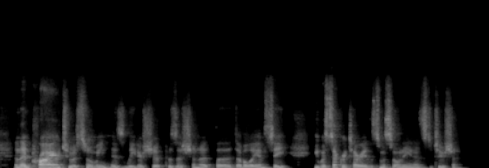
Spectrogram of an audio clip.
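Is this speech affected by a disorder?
No.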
